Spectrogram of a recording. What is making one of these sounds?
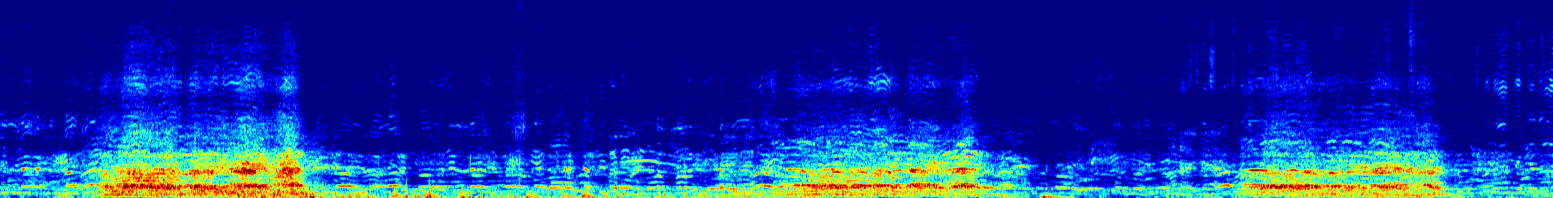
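A crowd of men chants loudly together in bursts.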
